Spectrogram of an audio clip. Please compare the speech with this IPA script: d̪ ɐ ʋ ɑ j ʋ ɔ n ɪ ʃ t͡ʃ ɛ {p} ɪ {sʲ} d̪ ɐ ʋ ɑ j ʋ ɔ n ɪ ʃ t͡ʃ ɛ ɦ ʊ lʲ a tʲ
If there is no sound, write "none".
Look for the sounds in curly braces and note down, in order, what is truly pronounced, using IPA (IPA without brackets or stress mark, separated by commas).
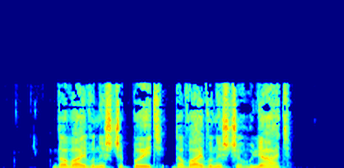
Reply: p, tʲ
